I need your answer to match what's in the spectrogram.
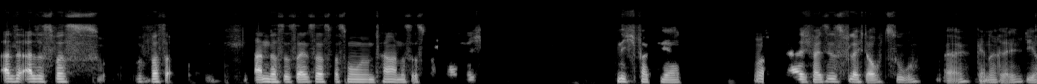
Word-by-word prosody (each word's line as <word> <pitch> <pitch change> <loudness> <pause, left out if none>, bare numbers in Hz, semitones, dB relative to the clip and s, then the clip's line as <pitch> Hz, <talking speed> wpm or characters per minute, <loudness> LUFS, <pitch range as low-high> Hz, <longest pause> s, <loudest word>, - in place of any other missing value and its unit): Also 135 0 +6
alles 130 -1 +4
war 130 - +7
s 125 - -4 0.3
was 130 0 +1 0.8
anders 120 -2 +5
ist 120 -1 0
als 115 +1 +5
das, 120 -1 +4
was 115 - -3
momentan 115 0 +2
ist, 110 - -5
ist - - -6 0.2
wahrscheinlich 115 -1 -8 1.4
nicht 135 -2 0
verkehrt. 110 -3 -1 0.7
Ach, - - +1 0.4
ja, - - +7
ich 115 - -8
weiß, 110 +1 +3
es 130 -1 0
ist - - -5
vielleicht 115 -2 +2
auch 95 +4 +3
zu, 115 +2 -6 0.2
äh, 125 - -4
generell 110 +3 -5
die 105 -3 -4
120 Hz, 160 wpm, -23 LUFS, 110-130 Hz, 1.4 s, war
